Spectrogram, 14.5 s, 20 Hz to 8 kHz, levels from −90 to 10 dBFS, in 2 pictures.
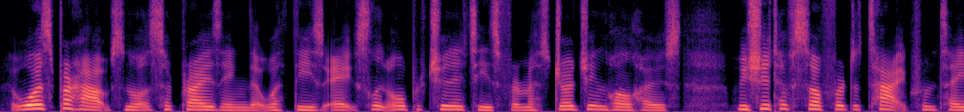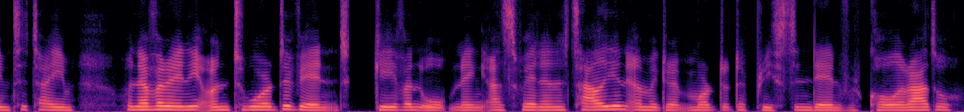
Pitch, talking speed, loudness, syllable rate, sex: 210 Hz, 170 wpm, -22 LUFS, 5.7 syllables/s, female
